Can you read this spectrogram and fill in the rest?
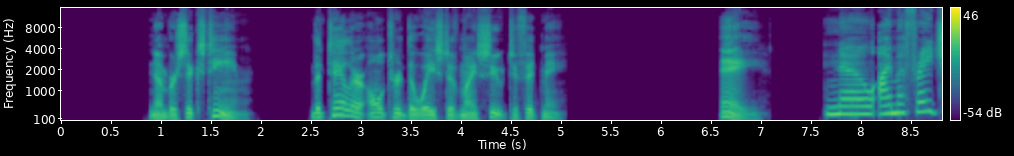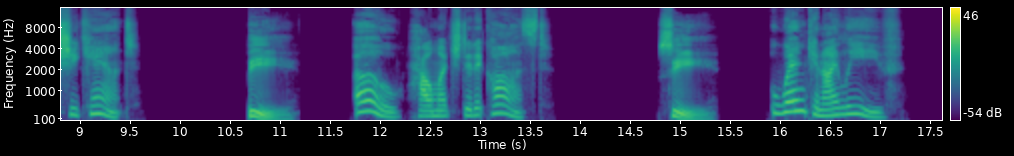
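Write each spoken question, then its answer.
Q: The tailor altered the waist of my suit to fit me.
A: B: Oh, how much did it cost?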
